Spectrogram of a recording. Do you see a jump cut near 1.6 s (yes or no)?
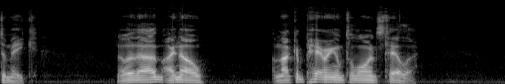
yes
